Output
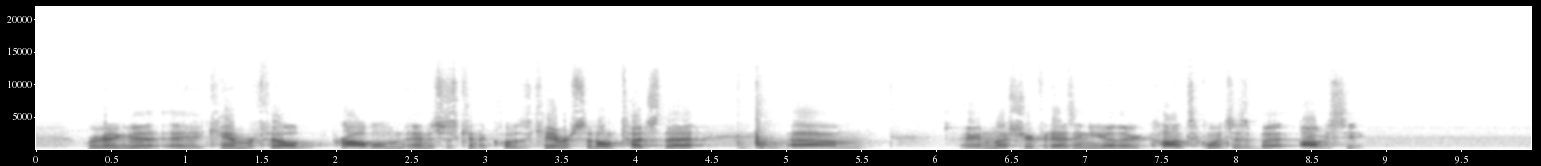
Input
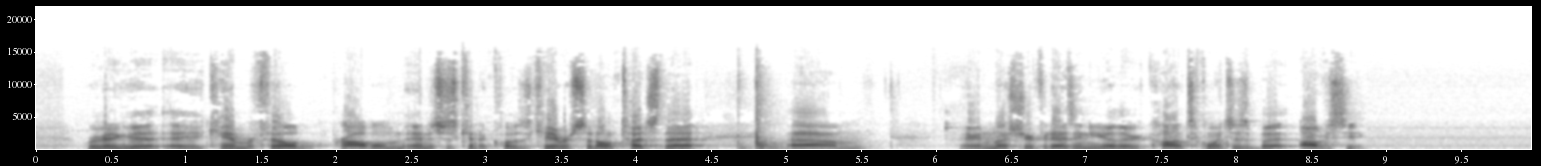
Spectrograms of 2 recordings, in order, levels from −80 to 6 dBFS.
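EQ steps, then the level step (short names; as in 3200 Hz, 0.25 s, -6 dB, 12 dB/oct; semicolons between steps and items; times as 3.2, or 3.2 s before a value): band-pass 1200 Hz, Q 1.2; 0.0 dB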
